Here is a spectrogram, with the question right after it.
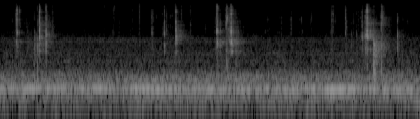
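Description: A hand-sized, solid rectangular soap bar with rainbow-colored layers is held in a hand while a wide blade scrapes and cuts its surface. Soft, crisp slicing and scraping ticks flash bright against a steady low hum, with each cut fading quickly.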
